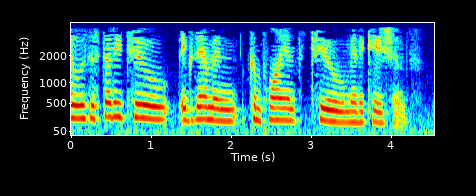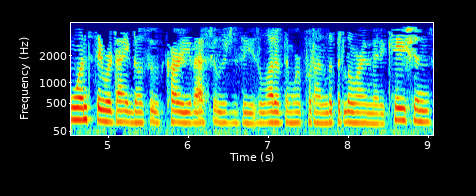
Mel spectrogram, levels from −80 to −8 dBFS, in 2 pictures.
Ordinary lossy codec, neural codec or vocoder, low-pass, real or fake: MP3, 16 kbps; none; 3.6 kHz; real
